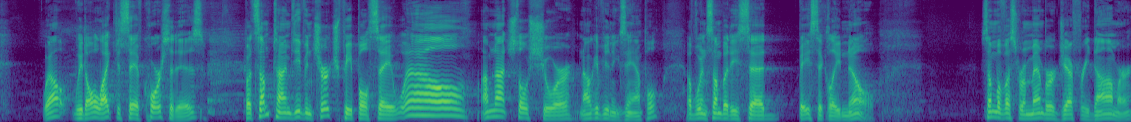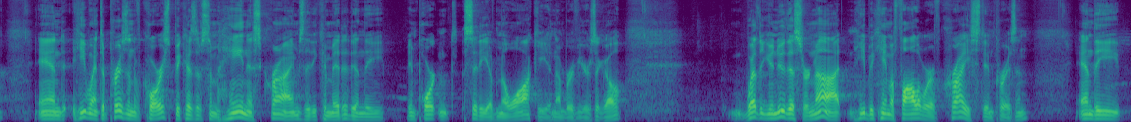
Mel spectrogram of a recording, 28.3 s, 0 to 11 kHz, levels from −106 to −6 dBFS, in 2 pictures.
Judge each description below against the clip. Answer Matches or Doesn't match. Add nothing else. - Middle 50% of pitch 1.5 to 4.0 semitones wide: Doesn't match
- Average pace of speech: Matches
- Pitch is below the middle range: Matches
